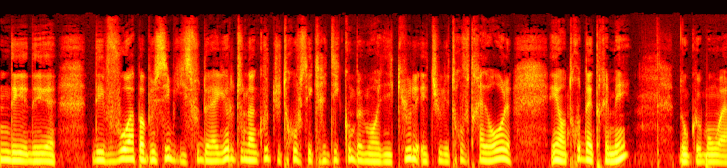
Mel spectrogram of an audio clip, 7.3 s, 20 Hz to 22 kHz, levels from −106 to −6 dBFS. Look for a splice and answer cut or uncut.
cut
